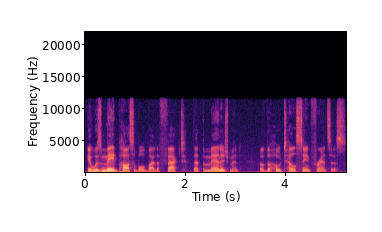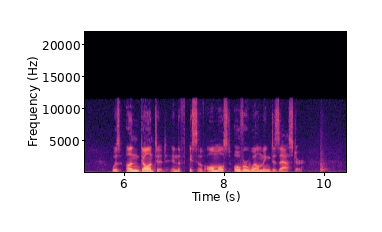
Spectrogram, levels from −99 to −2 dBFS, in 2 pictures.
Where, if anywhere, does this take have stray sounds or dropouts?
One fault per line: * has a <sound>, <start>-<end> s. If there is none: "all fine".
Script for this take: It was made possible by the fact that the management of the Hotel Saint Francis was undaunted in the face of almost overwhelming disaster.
* has a dropout, 7.2-7.3 s
* has a tap, 9.9-10.3 s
